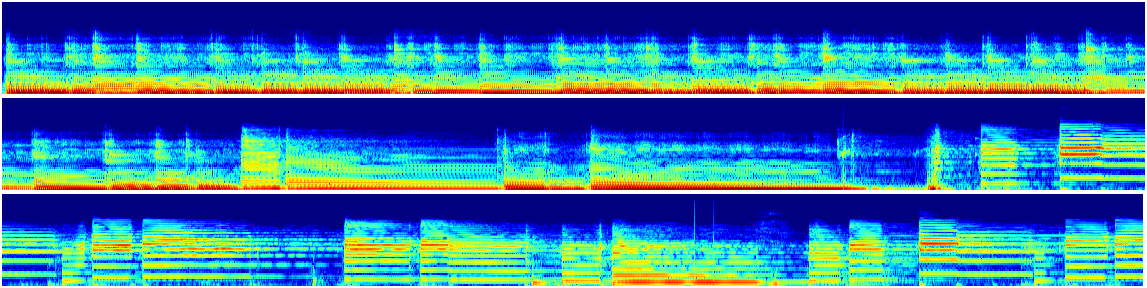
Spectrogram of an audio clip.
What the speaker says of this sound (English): Now that I got the reverb on.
